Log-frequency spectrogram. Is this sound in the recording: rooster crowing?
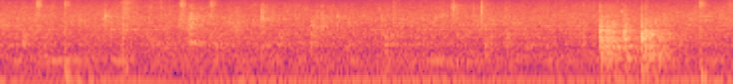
no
